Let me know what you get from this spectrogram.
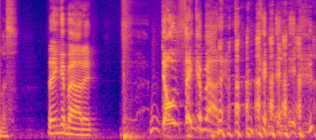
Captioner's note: laugh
